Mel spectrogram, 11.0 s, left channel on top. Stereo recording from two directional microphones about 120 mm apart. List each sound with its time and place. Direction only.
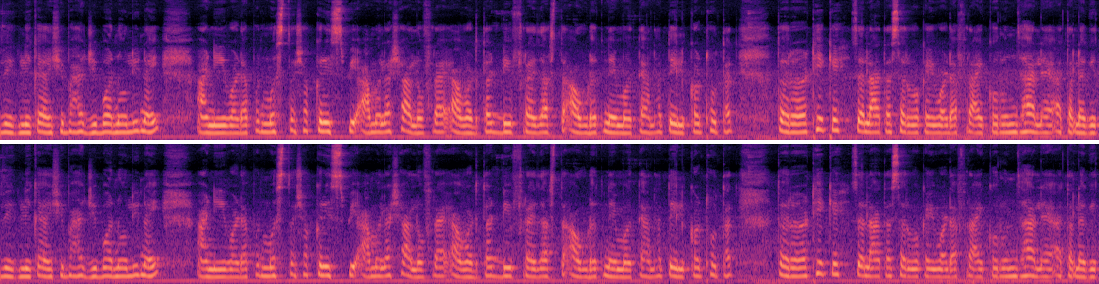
0.0 s a woman's voice: 15° left (ahead or behind)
